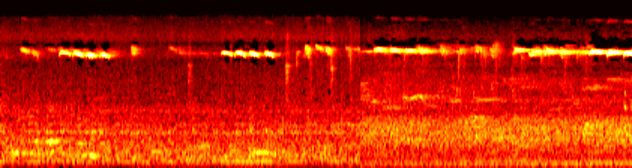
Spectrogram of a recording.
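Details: High, thin 'tsee-tsee-tsee' contact calls of long-tailed tits keeping a moving flock together from tree to tree, heard as four short bursts of rapid sibilant notes spread evenly across the recording over a soft background hiss.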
